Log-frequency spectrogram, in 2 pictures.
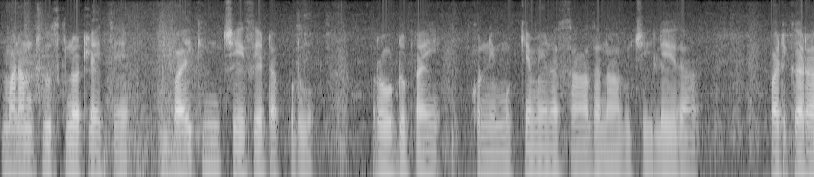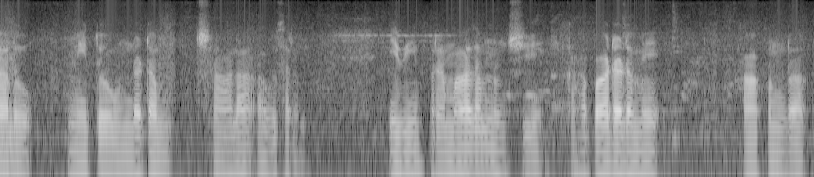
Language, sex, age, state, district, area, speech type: Telugu, male, 18-30, Andhra Pradesh, Nellore, rural, spontaneous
